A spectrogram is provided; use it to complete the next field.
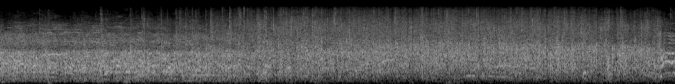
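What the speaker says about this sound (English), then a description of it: "I just don't understand the applause of recognition from the audience" A studio audience at a comedy panel quiz show breaks into steady, loud applause mixed with a few chuckles, sustained evenly throughout.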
